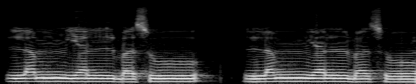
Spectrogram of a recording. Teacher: میم ساکن کے بعد یا آ رہا ہے، غنہ نہیں ہوگا۔ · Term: اظہار شفوی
